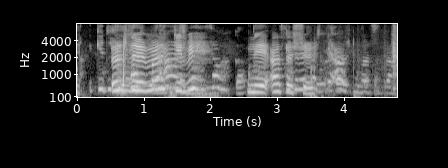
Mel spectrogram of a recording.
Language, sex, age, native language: Icelandic, female, 10, Icelandic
